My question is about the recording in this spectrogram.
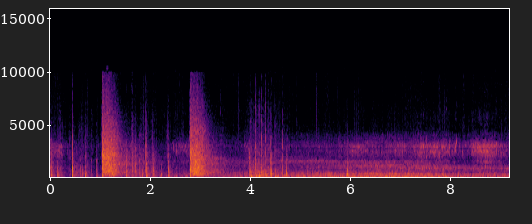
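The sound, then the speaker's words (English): Two loud, sharp gunshots fired by Yancey ring out less than two seconds apart, the first one missing, each trailing off with a brief echo, followed by a heavy thump and a steady low motor drone. “Yancey got two shots. The first one missed me.”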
